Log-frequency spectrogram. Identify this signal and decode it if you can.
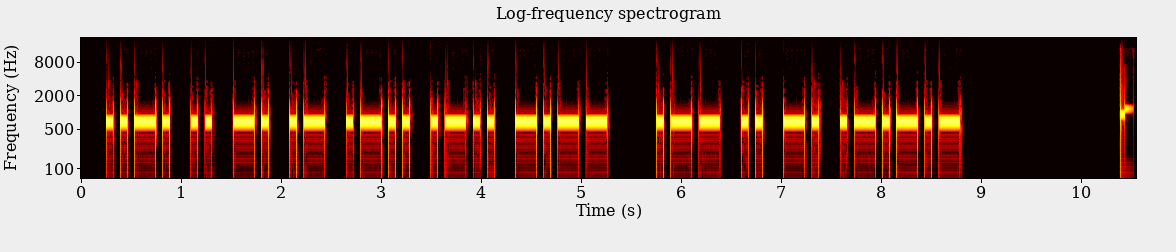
Morse code, heard as a keyed tone, about 17 wpm, 700 Hz. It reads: FINALLY WIN.
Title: Sentences from Top 1500 Words 17wpm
